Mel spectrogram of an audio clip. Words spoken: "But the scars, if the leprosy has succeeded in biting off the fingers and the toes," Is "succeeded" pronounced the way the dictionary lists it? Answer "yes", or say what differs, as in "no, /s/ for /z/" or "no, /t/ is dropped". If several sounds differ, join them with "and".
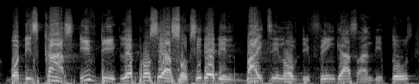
yes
